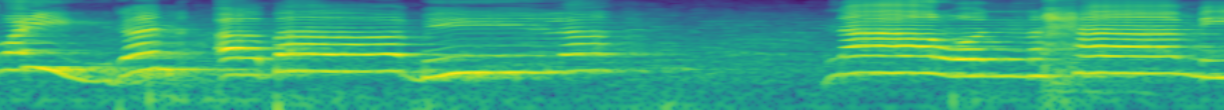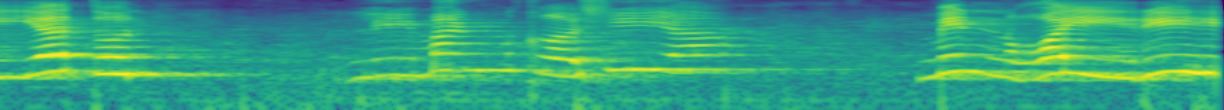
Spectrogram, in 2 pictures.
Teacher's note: اظہار حرف حلقی 6 ہے، حمزہ، ہا، عین، ہا، غین، خا. تنوین یا نون ساکن کے بعد حرف حلقی آئے تو نون کو ظاہر کر کے بغیر گننے کے جلد پڑھیں گے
